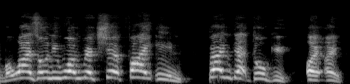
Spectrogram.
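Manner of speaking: high, loud fan outburst; yelling at players. Real, not acted. Fan yelling at his team on TV, high and loud. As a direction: shout at the telly in frustration.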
